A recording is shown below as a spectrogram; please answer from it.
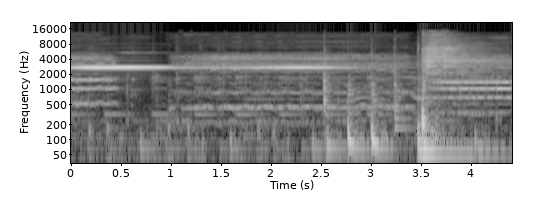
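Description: Javanese gamelan music: a held high note, then a quick run of drum strokes, and a loud, short crash about three and a half seconds in.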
